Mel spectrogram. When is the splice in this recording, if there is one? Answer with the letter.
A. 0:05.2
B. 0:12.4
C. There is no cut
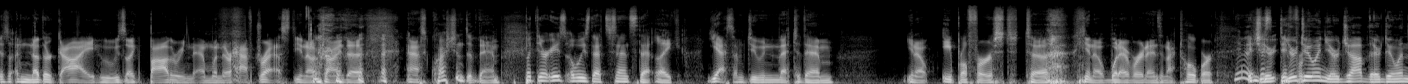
C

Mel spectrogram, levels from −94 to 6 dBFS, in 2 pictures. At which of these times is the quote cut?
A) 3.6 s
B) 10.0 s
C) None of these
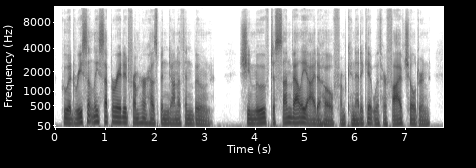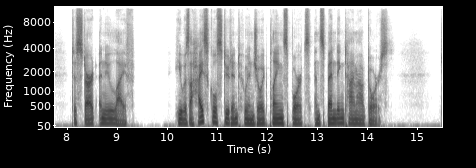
B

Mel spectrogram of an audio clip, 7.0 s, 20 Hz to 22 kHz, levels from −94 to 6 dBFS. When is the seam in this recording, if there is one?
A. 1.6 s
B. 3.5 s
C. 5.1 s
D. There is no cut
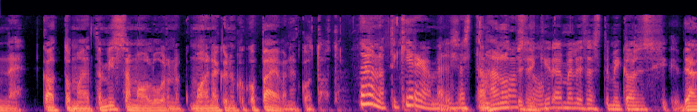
B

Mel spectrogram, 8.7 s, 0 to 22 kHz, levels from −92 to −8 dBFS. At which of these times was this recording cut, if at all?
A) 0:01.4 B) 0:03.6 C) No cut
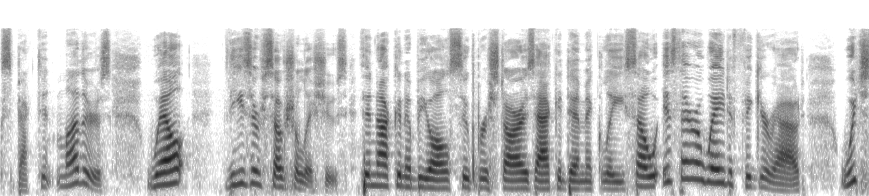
B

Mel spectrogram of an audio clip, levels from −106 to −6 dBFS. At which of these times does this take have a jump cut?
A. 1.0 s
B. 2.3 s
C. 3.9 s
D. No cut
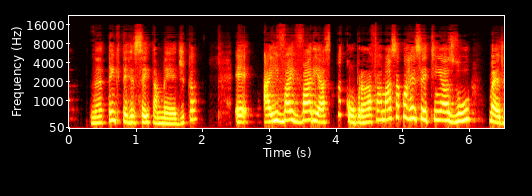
C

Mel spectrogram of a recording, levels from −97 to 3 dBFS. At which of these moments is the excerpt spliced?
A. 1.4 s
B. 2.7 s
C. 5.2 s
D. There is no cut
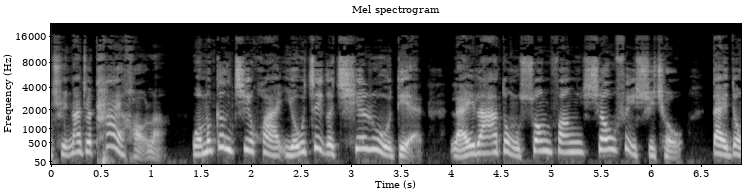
A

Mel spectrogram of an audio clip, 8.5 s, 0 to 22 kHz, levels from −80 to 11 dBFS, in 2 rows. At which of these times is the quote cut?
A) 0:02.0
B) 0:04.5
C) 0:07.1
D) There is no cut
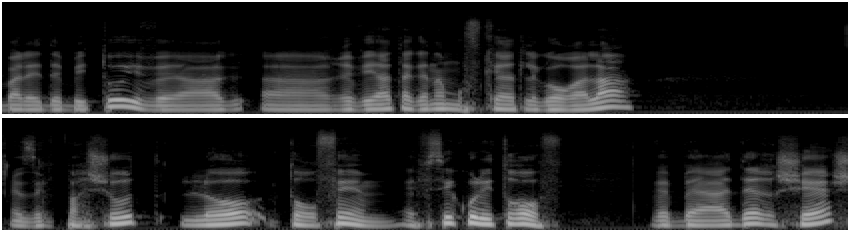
B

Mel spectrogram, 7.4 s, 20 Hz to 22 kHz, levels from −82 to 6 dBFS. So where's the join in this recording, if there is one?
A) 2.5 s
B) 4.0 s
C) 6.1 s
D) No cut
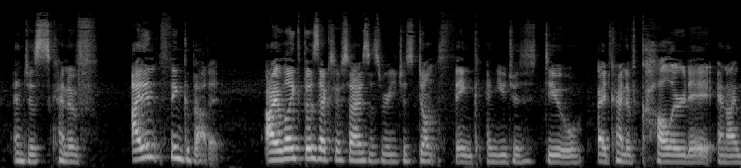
C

